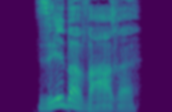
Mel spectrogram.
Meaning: silverware
- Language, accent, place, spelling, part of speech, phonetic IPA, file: German, Germany, Berlin, Silberware, noun, [ˈzɪlbɐˌvaːʁə], De-Silberware.ogg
